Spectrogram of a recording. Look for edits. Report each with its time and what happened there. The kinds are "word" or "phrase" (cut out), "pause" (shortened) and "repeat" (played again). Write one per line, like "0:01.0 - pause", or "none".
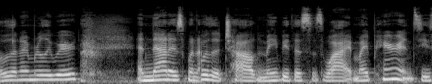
0:02.0 - word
